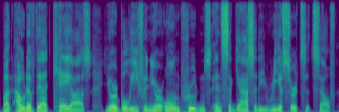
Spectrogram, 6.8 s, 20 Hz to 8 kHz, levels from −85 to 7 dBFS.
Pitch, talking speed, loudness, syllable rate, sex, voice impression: 135 Hz, 135 wpm, -19 LUFS, 3.6 syllables/s, male, masculine, middle-aged, thick, relaxed, powerful, slightly hard, slightly muffled, cool, intellectual, calm, mature, slightly friendly, reassuring, wild, lively, slightly strict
